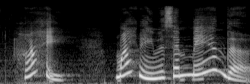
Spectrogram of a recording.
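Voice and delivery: bright, very high-pitched, drawn-out cheerful voice. Eun-hye tries out a new name in front of the bathroom mirror, cheerful. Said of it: "she said cheerfully".

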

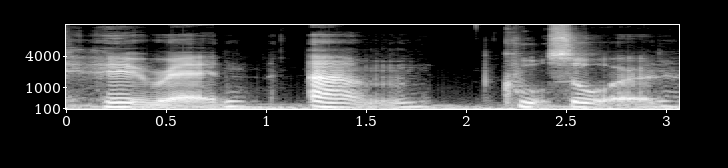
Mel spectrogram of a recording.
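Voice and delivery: soft, put-on sexy male voice. Describing a game's talking sword, the speaker imitates it in a sexy guy voice. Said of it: "the sword has like a sexy guy voice".

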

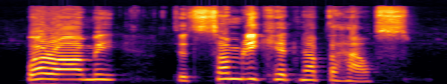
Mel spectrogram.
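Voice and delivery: slightly panicked, frantic outburst. A character wakes at the inn and runs downstairs, a little frantic. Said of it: "sees you a little bit frantic".

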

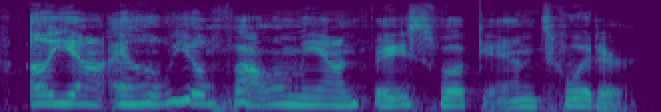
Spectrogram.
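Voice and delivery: high, squeaky voice. Voicing a puppet bird greeting the kids: Squeaky Bird puppet voice. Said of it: "They call me Squeaky Bird 'cause I squeak".

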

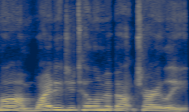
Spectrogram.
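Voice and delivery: fed-up, at-the-end-of-rope exasperated tone. Retelling a scene where a son confronts his mother: imitating an exasperated question. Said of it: "Nick is exasperated and he's like".

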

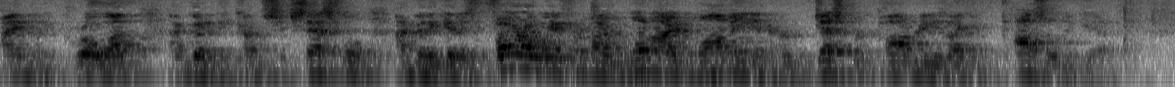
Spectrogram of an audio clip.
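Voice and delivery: ordinary delivery

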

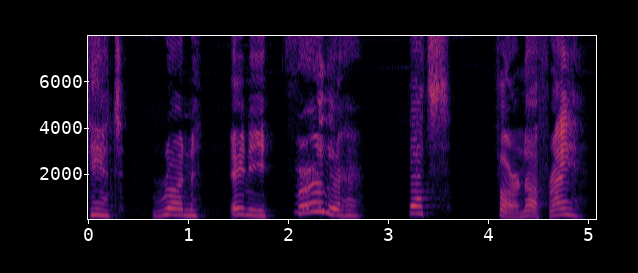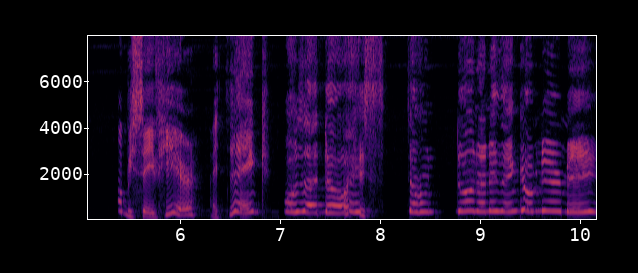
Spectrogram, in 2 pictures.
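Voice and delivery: scared high, rising voice. Voicing a castle guard in a game: scared castle guard. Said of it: "I'm but a lowly soldier. / He's scared. / So there's a castle guard".

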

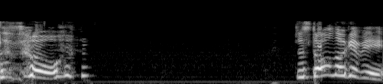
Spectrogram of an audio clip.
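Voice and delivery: tearful voice. Recording themselves doing the Asriel fight for their friend Violet, crying. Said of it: "And I'm also crying".

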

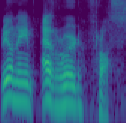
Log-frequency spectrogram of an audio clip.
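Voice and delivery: put-on German accent. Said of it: "I gave him this German".

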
